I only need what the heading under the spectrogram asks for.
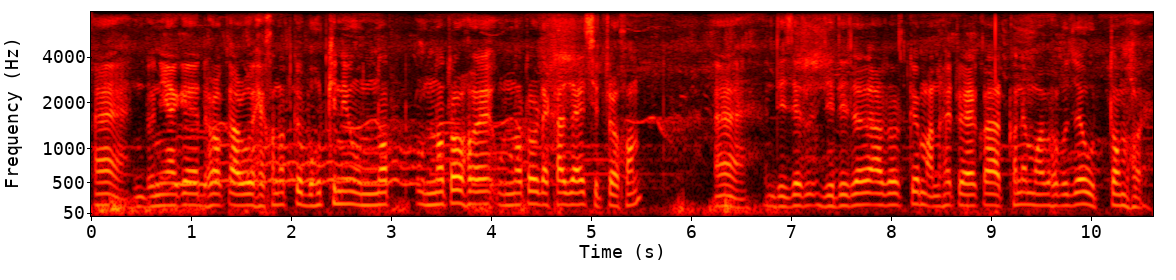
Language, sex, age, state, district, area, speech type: Assamese, male, 45-60, Assam, Dibrugarh, rural, spontaneous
